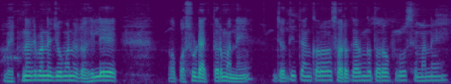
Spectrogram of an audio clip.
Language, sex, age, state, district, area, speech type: Odia, male, 30-45, Odisha, Jagatsinghpur, urban, spontaneous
